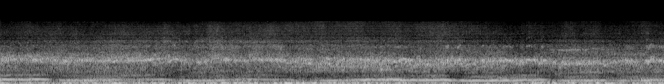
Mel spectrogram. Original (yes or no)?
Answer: no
